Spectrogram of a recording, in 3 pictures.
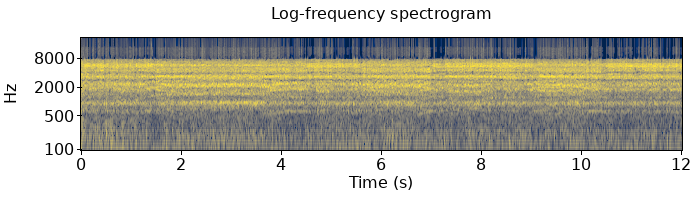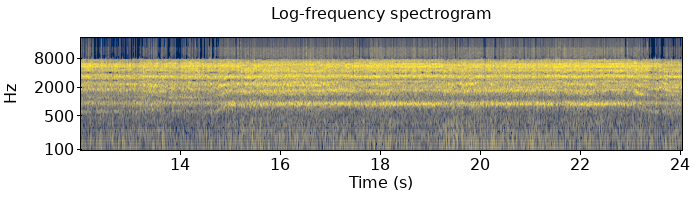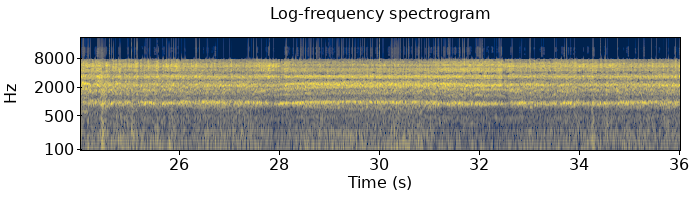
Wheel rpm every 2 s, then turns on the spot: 170, 160, 160, 160, 160, 160, 160, 180, 220, 220, 230, 210, 130, 110, 110, 110, 110, 110.
none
